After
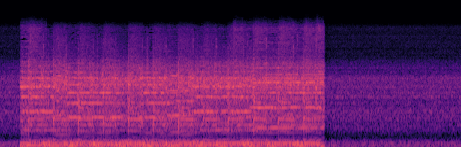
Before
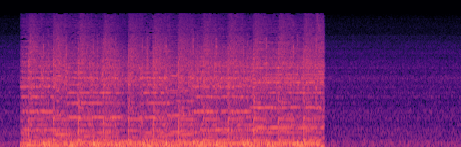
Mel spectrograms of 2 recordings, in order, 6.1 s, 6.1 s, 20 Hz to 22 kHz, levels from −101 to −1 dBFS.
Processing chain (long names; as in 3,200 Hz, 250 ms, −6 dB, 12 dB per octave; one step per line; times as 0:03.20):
drawn EQ curve 140 Hz 0 dB, 340 Hz −18 dB, 580 Hz +3 dB, 1,100 Hz +8 dB, 2,100 Hz +12 dB, 5,000 Hz −5 dB, 10,000 Hz +9 dB, 14,000 Hz −19 dB
downward compressor, threshold −26 dBFS, peak gain reduction 6.5 dB
0:00.63–0:03.11: high-frequency loss of the air 56 metres
level −5.5 dB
